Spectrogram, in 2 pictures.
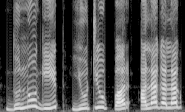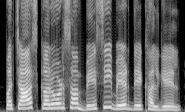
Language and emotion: Maithili, neutral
